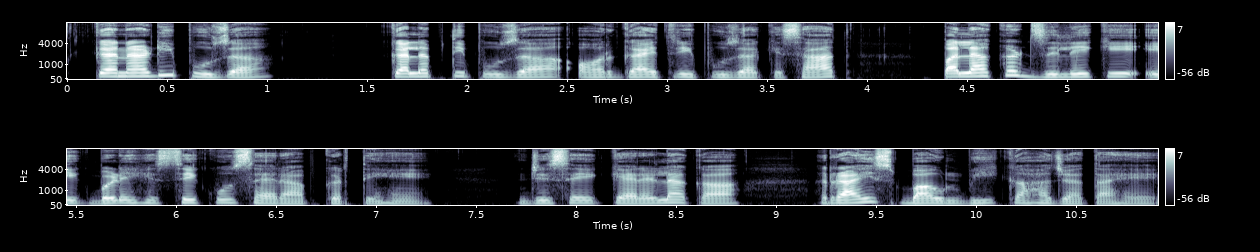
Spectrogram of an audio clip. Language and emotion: Urdu, neutral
